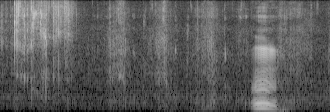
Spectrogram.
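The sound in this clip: Potato chips with a spicy, Old Bay-like seasoning crunched in one loud, crisp bite, preceded by faint rustling and a few soft voices talking.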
